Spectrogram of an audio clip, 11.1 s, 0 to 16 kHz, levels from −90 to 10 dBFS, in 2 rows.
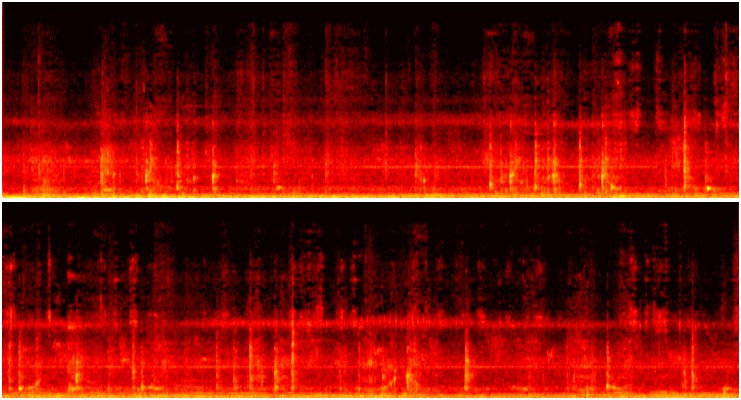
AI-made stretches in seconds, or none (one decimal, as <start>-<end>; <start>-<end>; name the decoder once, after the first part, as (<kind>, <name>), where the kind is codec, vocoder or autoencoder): none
